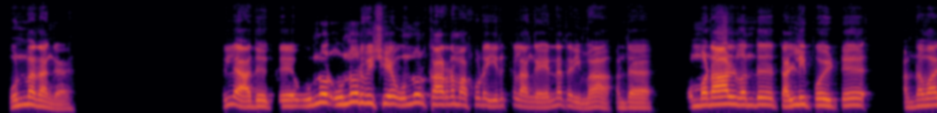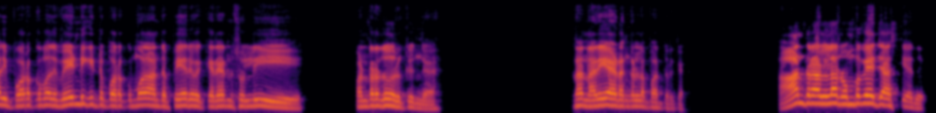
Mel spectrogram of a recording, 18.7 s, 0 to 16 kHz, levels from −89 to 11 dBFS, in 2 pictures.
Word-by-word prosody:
உண்மதாங்க. 160 - -1 1.7
இல்ல. - - -7
அதுக்கு 155 +1 -5 0.2
உன்னொரு 250 +8 +1
உன்னொரு 255 +4 +1
விஷயம் 215 -2 0
உன்னொரு 230 +3 -3
காரணமா 195 0 +1
கூட 190 - -8
இருக்கலாங்க. 155 -5 -7
என்ன 160 +7 -7
தெரியுமா? 130 -2 -5 0.2
அந்த 125 +2 -7 0.6
ரொம்ப 165 +5 -1
நாள் 210 +1 +7
வந்து 185 +1 -3 0.2
தள்ளி 170 +7 +1
போய்ட்டு, 175 -1 -2 0.6
அந்த 130 +5 -8
மாரி 185 0 +1
பொறக்கும்போது 175 +1 -2
வேண்டிக்கிட்டு 195 -2 0
பொறக்கும் 165 0 -3
போது 180 0 +3
அந்த 160 -2 -4
பேரு 170 -1 +1
வெக்கிறேன்னு 155 0 -3
சொல்லி 160 +2 -3 1.0
பண்றதும் 170 +3 +1
இருக்குங்க. 130 -8 -7 1.5
நான் 170 -2 +1
நெறைய 175 +2 +6
இடங்கள்ல 155 -2 -2
பாத்திருக்கேன். 110 -5 -12 1.0
ஆந்திராலல்லாம் 225 -1 +7
ரொம்பவே 225 +2 +5
ஜாஸ்தி 175 -4 0
அது. 110 -3 -11
170 Hz, 120 wpm, -23 LUFS, 155-195 Hz, 1.7 s, நாள்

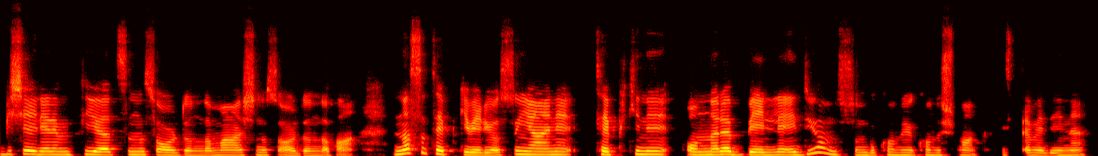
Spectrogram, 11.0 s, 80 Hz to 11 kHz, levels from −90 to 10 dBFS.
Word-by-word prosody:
bir 225 +2 -5
şeylerin 220 -3 +3
fiyatını 210 0 +1
sorduğunda, 170 -5 -1
maaşını 175 +1 -3
sorduğunda 155 -3 -3
falan - - -4 0.4
nasıl 295 +6 +2
tepki 240 -6 +2
veriyorsun? 180 +3 +1
Yani 215 -1 +2 0.2
tepkini 230 +1 +1 0.2
onlara 210 0 +3
belli 190 0 +3
ediyor 270 - 0
musun 200 - -6
bu 170 - -6
konuyu 180 -1 -4
konuşmak 175 -1 -6 0.2
istemediğini? 170 -2 -4
200 Hz, 110 wpm, -25 LUFS, 175-220 Hz, 0.4 s, şeylerin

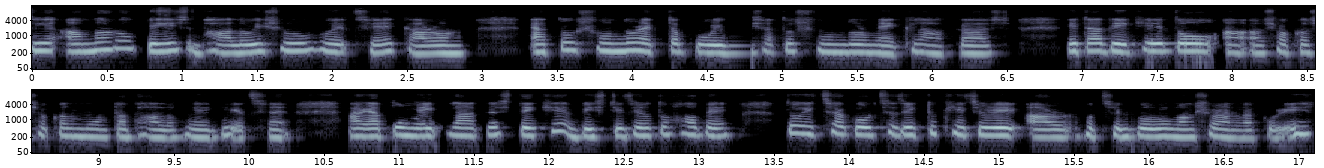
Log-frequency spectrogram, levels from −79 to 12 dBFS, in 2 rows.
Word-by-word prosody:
জ্বি, 255 - +3 0.2
আমারও 275 +6 +1 0.2
বেশ 245 +2 +4 0.2
ভালোই 215 -1 +2
শুরু 250 -2 +2
হয়েছে। 225 -2 -2 0.2
কারণ 200 0 +2 0.6
এত 225 - -8 0.2
সুন্দর 250 0 +3
একটা 235 +1 -3
পরিবেশ 210 -1 +1
এত 220 - -15 0.2
সুন্দর 225 -3 0
মেঘলা 205 +4 -3
আকাশ। 200 0 -3 0.5
এটা 245 +1 +3
দেখে 230 +2 +4 0.2
তো 250 - +5 0.6
সকাল 220 -1 -3
সকাল 230 0 -4
মনটা 210 0 -2
ভালো 200 -4 -1
হয়ে 200 -3 0
গিয়েছে। 240 -3 -5 0.5
আর 225 - +2
এত 220 - -6 0.2
মেঘলা 230 +2 0
আকাশ 250 +4 -2
দেখে 235 +7 +2 0.2
বৃষ্টি 210 +1 0
যেহেতু 240 +1 0
হবে 250 -2 0 0.5
তো - - -1
ইচ্ছা 275 +3 -4
করছে 245 +2 +3
যে 250 - +4
একটু 295 - -4
খিচুড়ি 245 -3 +5 0.2
আর 200 0 +1 0.2
হচ্ছে 210 -1 -4
গরুর 220 -1 +3
মাংস 205 0 -1
রান্না 190 -2 -2
করি। - - -3
225 Hz, 155 wpm, -21 LUFS, 210-245 Hz, 0.6 s, তো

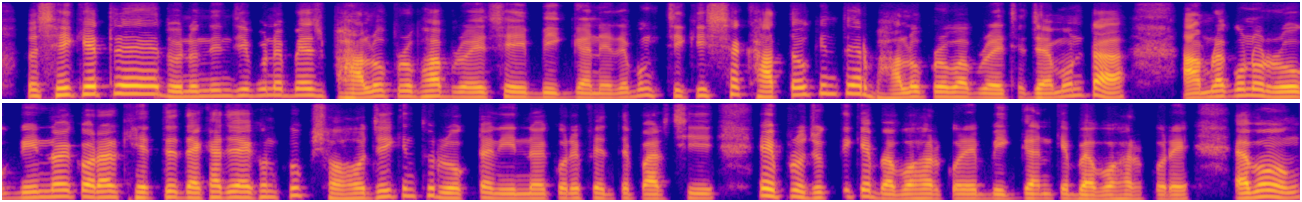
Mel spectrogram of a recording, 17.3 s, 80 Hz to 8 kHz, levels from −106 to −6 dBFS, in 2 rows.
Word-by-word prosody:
তো 180 - -3
সেই 210 +1 +4
ক্ষেত্রে 235 +2 +6 0.3
দৈনন্দিন 160 +3 -1
জীবনে 195 +1 -3
বেশ 195 -1 +2 0.2
ভালো 130 +5 +3
প্রভাব 165 +1 +2
রয়েছে 145 +2 -1
এই - - -3
বিজ্ঞানের 130 -1 -3
এবং 185 - -7 0.2
চিকিৎসা 190 +5 -3
খাতেও 155 +7 +2
কিন্তু 245 -1 -6
এর 240 - +1
ভালো 125 +5 +1
প্রভাব 145 -2 +2
রয়েছে, 125 +1 0
যেমনটা 175 +10 +2 0.6
আমরা 145 +5 +2
কোন 190 +1 -1 0.2
রোগ 155 0 +6
নির্ণয় 180 +3 +1
করার 175 -1 +5
ক্ষেত্রে 160 +1 0
দেখা 170 +3 +2
যায় 170 -1 +5
এখন 175 +1 -5
খুব 225 0 -3 0.2
সহজেই 145 +6 -1
কিন্তু 215 +1 -7
রোগটা 150 +2 0
নির্ণয় 135 0 -3
করে 145 0 -1
ফেলতে 140 -1 -4
পারছি। 130 +2 -2 0.5
এই 205 - +9
প্রযুক্তিকে 175 +1 -3
ব্যবহার 135 +1 +1
করে, 135 0 0
বিজ্ঞানকে 135 +1 -3
ব্যবহার 120 0 0
করে 125 0 0 0.4
এবং 180 +4 +5
155 Hz, 155 wpm, -26 LUFS, 135-180 Hz, 0.6 s, এই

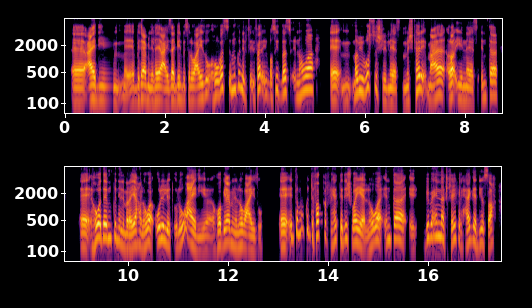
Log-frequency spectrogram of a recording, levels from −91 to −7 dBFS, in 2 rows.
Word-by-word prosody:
آآ، 115 0 +2
عادي 120 -1 +3
م 230 - -5
بتعمل 125 0 +1
اللي 115 +2 0
هي 125 - +6
عايزاه، 115 +1 +3
بيلبَس 120 -1 -7
اللي 120 - -2
هو - - +4
عايزه. 135 +7 +1
هو 155 -2 -2
بس 215 +1 +1
ممكن 215 +2 -4
الف 155 - -9
الفرق 215 +2 -1
البسيط 195 +5 -6
بس، 180 +1 +3
إن 145 - -9
هو 205 +5 +4 0.4
آآ، 485 -1 +4 0.3
ما 160 - +1
بيبُصِّش 195 - -1
للناس، 110 -2 -3
مش 120 +2 -4
فارق 205 +2 +1
معاه 155 +6 +3
رأي 130 - +4
الناس. 115 -4 -4
أنتَ 145 +3 0 0.4
آآ، - - +2
هو 210 - +6
ده 205 0 +5
ممكن 200 -1 -6
اللي 150 -4 -4
مريِّحه، 125 +4 +3
اللي 125 - -4
هو 170 +3 +5
قولوا 190 +3 +1
اللي 150 -5 -1
تقولوه، - - -1
عادي 110 0 +2
هو 140 +7 -1
بيعمل 155 -2 +1
اللي 130 +2 -3
هو 140 - +2
عايزه. 110 -4 -1 0.4
آآ، 135 - +3
أنتَ 200 +6 -4
ممكن 305 +3 -7
تفكر 230 0 -1
في 155 - -18
الحتَّة 180 +6 -4
دي 195 - -4
شوية. 165 -4 +2
اللي - - -8
هو - - +2
أنتَ 185 -1 +1 0.4
بما 210 +3 -3
إنَّك 210 -4 0
شايِف 195 0 -4
الحاجة 180 0 -1
دي 155 +2 -4
صح، 145 - +1
160 Hz, 220 wpm, -23 LUFS, 125-200 Hz, 0.4 s, هي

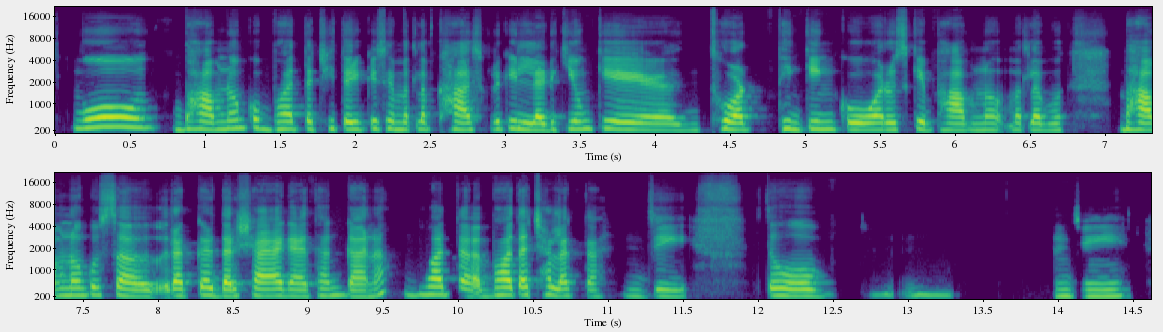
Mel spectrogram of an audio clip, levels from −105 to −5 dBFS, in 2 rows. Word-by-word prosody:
वो 285 0 +6 0.2
भावनाओं 230 +2 0
को 265 -1 -2
बहुत 230 +1 -2
अच्छी 235 +2 -5
तरीके 225 +1 0
से, 240 0 -3
मतलब 220 +1 -4
खासकर 215 0 -2
के 245 - 0
लड़कियों 220 +4 0
के 200 -4 +1 0.2
थॉट 210 -3 +4 0.2
थिंकिंग 230 -1 -2
को 210 -1 +4
और 210 0 +2
उसके 220 +2 -1
भावनौ 200 0 -1
मतलब 205 -1 -3 0.5
भावनाओं 220 +1 +3
को 235 - -1
स 235 +1 -8 0.4
रखकर 215 +2 +2
दर्शाया 205 +1 +3
गया 200 -2 0
था, 210 +2 -6
गाना। 200 +4 -2
बहुत, 235 -3 +1
बहुत 230 +3 +3
अच्छा 235 0 0
लगता। 205 -2 -3 0.2
जी, 195 0 -7 0.5
तो 220 -1 +2 0.2
उम, 230 +2 -16 0.7
हुँ, 200 - -5
हुँ। - - -5
जी। 195 +1 -5
220 Hz, 150 wpm, -24 LUFS, 205-235 Hz, 0.7 s, वो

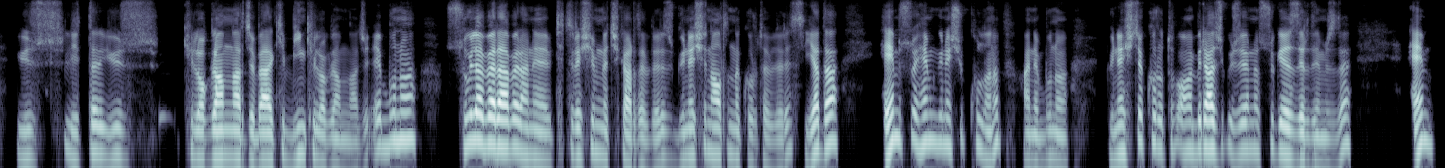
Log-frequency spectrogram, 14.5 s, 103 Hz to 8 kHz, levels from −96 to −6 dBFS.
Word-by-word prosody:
100 135 -2 -11
litre, 150 +1 -4
100 140 - -11 0.3
kilogramlarca 135 0 +3
belki 130 +1 +4
1000 150 +3 -4
kilogramlarca. 110 -7 -7
Eee, - - -3
bunu 215 +3 -2 0.3
suyla 205 +1 +4
beraber, 185 -2 +9
hani, 135 -4 -1
titreşimle 145 +1 -5
çıkartabiliriz, 120 +1 -3
güneşin 145 +7 -3
altında 145 -1 0
kurutabiliriz 115 +4 -11
ya 165 +7 +2
da 200 +2 +5 0.4
hem 225 - +5
su 215 +1 -5
hem 205 +1 -2
güneşi 190 -3 -5
kullanıp, 185 +1 -6
hani 120 -2 -6
bunu 125 -3 -7 0.4
güneşte 155 +9 -1
kurutup 180 -5 -7
ama 170 0 -2
birazcık 175 0 +5
üzerine 165 +1 -4
su 180 +5 -13
gezdirdiğimizde 130 - -1 0.6
hem 200 0 +3
145 Hz, 140 wpm, -24 LUFS, 130-180 Hz, 0.6 s, beraber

